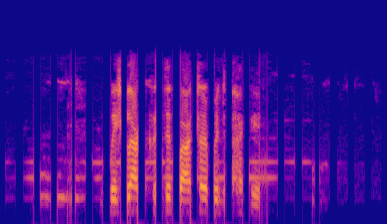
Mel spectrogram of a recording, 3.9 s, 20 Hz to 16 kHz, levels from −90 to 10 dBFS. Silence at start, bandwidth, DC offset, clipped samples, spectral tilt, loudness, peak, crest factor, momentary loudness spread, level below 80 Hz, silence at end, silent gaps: 0.3 s; 7.4 kHz; under 0.1%; under 0.1%; -3 dB/octave; -17 LUFS; 0 dBFS; 20 dB; 23 LU; -64 dBFS; 1.15 s; 0.87-0.91 s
